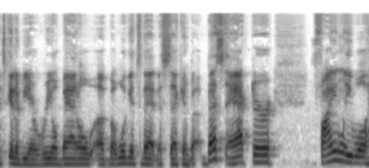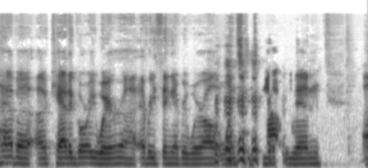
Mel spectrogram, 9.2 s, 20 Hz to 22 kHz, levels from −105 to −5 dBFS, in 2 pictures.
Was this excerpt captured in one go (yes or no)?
yes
